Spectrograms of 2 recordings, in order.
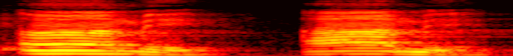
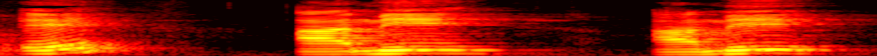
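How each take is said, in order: First: "ame" as Á-me, falling away at the end; wrong reading of "ame", front-stressed; stress on first syllable. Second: "ame" with the weight on the last syllable, a-MÊ; stress on final syllable. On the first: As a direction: hit the opening A of "ame". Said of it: "o som não tá no início". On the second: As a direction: land firmly on the end of "ame". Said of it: "com a tonicidade no final". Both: Shown as a demonstration.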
